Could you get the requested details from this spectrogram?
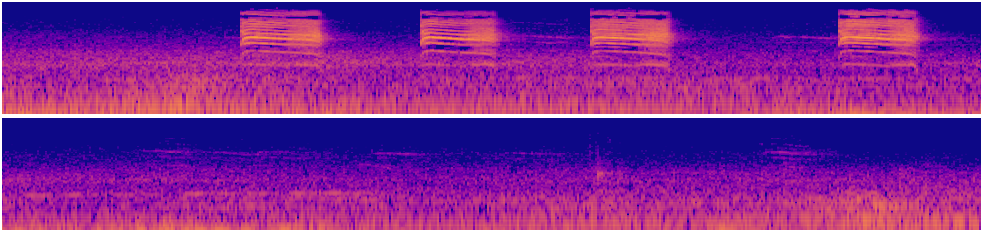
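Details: A vocal bald Blue Jay in a neighbourhood gives four harsh, grating jeer calls, each about a third of a second long, roughly a second apart, over a quiet background.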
